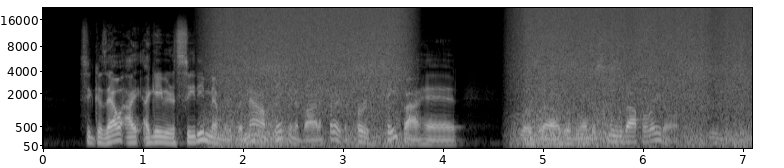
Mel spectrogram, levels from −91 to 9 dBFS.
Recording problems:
hiss; loud; from 1.5 to 3.5 s and from 4.5 s on; 2 dB below the speech

